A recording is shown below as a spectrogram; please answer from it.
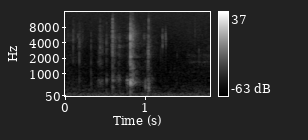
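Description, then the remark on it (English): A cat named Pippa attacks paper napkins lying on the floor; they crinkle and rustle in soft, irregular bursts, with one sharper crunch partway through; fairly quiet, and no one speaks. “Oh, she's attacking the napkins, the paper napkins that are sitting on the floor.”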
